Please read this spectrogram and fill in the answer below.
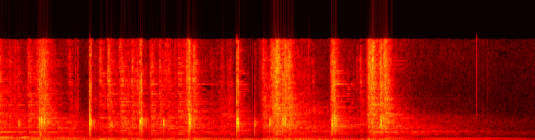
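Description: Flamenco guitar strumming the closing chords of a romeras, with sharp strokes. The last chord rings and fades out from about three seconds in.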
